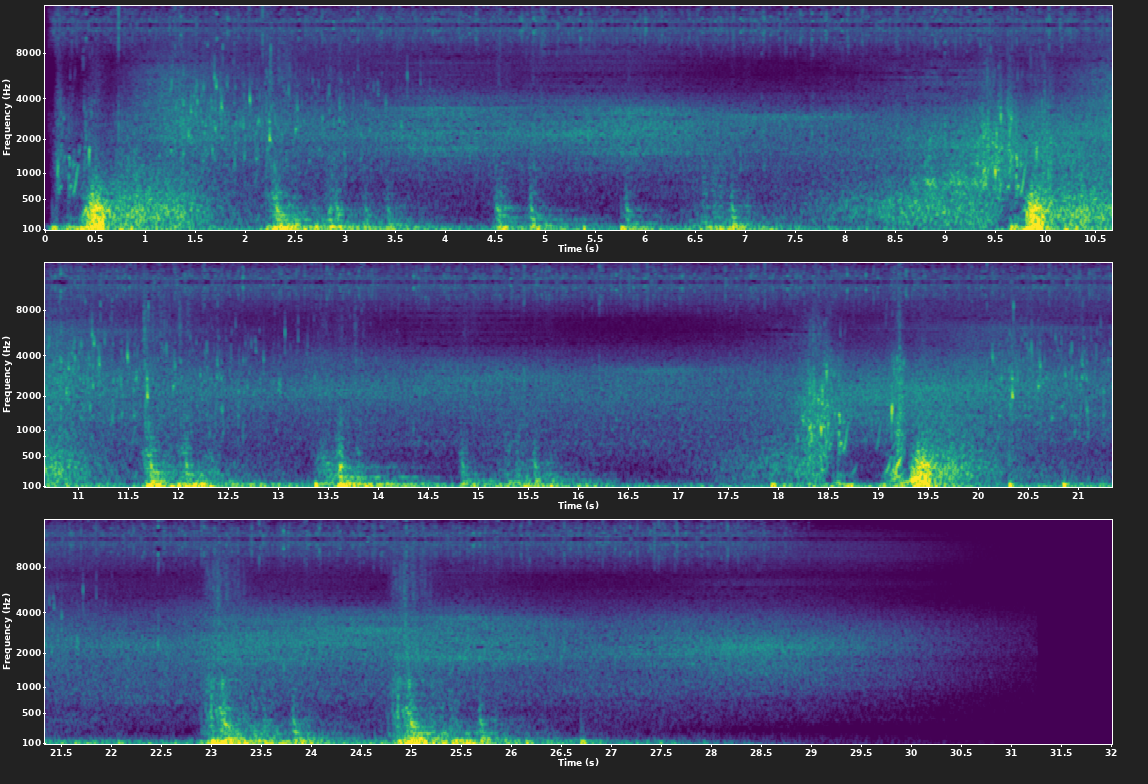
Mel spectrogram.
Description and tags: a jellyfish swims in the sea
